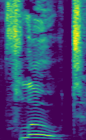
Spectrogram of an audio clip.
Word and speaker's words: float: Float. Float الأولى ما يجي وراها ايه اتفقنا ان هي بتتنطق long فأقولها flow. Floating.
